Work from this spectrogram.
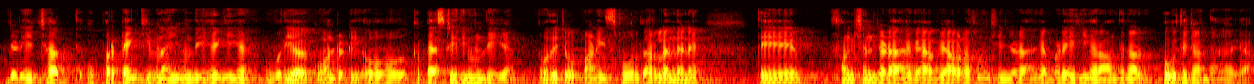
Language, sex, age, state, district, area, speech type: Punjabi, male, 45-60, Punjab, Jalandhar, urban, spontaneous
